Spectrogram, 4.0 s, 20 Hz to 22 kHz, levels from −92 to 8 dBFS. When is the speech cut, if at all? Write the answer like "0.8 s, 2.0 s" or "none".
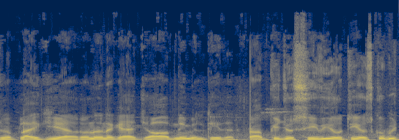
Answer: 2.5 s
